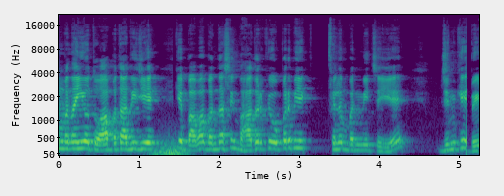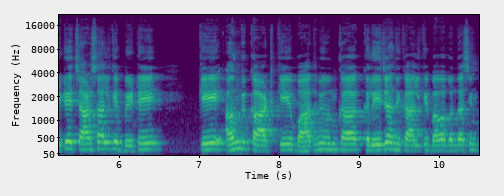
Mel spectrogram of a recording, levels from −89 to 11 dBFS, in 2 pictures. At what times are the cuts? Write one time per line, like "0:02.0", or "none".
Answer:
0:01.3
